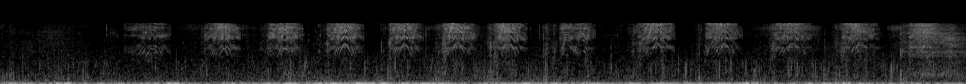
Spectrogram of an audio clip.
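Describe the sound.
Fishing line is stripped off a reel in a rapid, regular series of faint, raspy, zipper-like pulls, repeated many times without pause.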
